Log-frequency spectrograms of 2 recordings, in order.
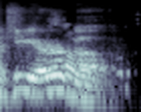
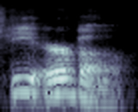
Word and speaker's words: G Herbo: It's also G Herbo. The H What is is going silent, on? bro. What? The H is silent. It's G Herbo.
